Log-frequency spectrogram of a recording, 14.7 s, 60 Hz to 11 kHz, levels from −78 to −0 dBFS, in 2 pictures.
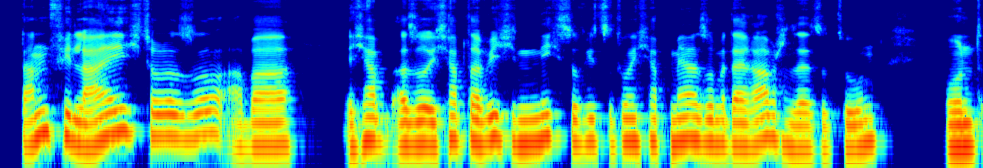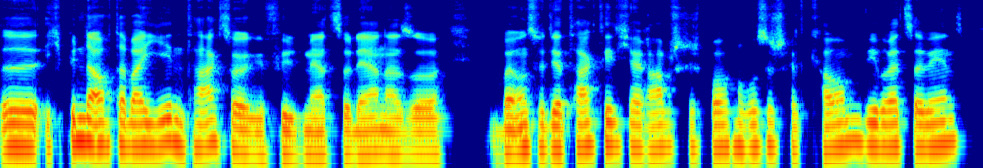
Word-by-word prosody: dann 150 +9 +2
vielleicht 170 +4 +1
oder 160 -1 +2
so, 165 +3 -1
aber 125 +1 -1 0.3
ich 115 +3 -4
habe 140 -1 -1
also, 125 +1 +4
ich 125 +1 0
habe 145 -1 -1
da 135 -2 +2
wirklich 150 -1 +1
nicht 145 +4 +1
so 135 -3 -2
viel 135 +1 -2
zu 135 -2 -10
tun. 140 +3 0
Ich 140 +1 -3
habe 140 0 -4
mehr 145 +1 +2
so 135 0 +1
mit 130 -1 -2
der 125 - +3
arabischen 130 +1 0
Seite 115 -1 0
zu 110 0 -8
tun 120 +5 -2 0.4
und, 115 0 +3
äh, 120 +1 +5
ich 115 - -11
bin 135 +1 +3
da 135 - +6
auch 125 +1 +3
dabei, 120 -1 +2
jeden 125 +1 +2
Tag 120 +3 -2
sogar 105 -7 +1
gefühlt 90 +1 -2
mehr 95 -1 -1
zu 95 +1 -3
lernen. 95 +1 0
Also, 95 0 -1 0.3
bei 100 - 0
uns 115 +3 0
wird 115 -1 -3
ja 110 - +4
tagtäglich 120 +2 -1
Arabisch 115 +1 -2
gesprochen, 115 +1 -3
Russisch 120 +1 -4
halt 105 -1 -8
kaum 125 +5 0
wie 125 - +3
bereits 120 0 0
erwähnt. 125 +4 +1
125 Hz, 225 wpm, -21 LUFS, 115-135 Hz, 0.4 s, da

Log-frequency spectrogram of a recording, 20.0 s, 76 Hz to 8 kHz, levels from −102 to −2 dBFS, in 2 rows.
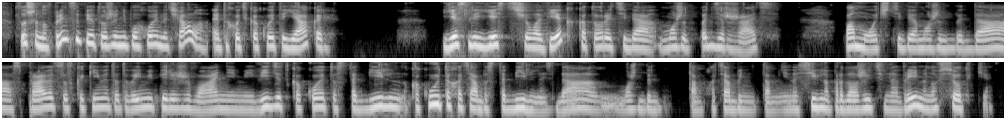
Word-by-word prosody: Слушай, 255 -2 +4
ну, 200 - +3
в - - -11
принципе, 350 -6 +4
это 235 -3 +2
уже 230 +2 +3
неплохое 225 +1 +2
начало, 210 - +2
это 190 -1 -2
хоть 195 -2 0
какой-то 200 +1 +1
якорь. 185 +1 +1 1.1
Если 225 +3 +7
есть 225 +2 +4
человек, 195 -2 +4
который 205 -1 0
тебя 185 -4 -1
может 190 0 -4
поддержать, 185 - -4 0.6
помочь 180 -5 +1
тебе, 185 -2 -3
может 180 0 -5
быть, 170 -2 -7
да, 175 +1 0
справиться 185 +3 -1
с - - -13
какими-то 190 0 -4
твоими 175 +4 -1
переживаниями, 165 -3 -3
видит 200 +5 0
какое-то 190 +1 -2
стабиль 185 +4 0
какую-то 235 +5 +3
хотя 190 -3 -1
бы 165 +1 -5
стабильность, 165 -4 -3
да, 165 +2 -1
может 175 -4 -8
быть, 160 0 -7 0.2
там, 150 - -6
хотя 160 +1 -2
бы 155 -1 -7
там 145 - -7
не 155 +1 -10
на 160 0 -6
сильно 190 +1 -1
продолжительное 165 -1 -2
время, 195 +3 +3
но 170 - -4
всё-таки. 175 -2 -3
180 Hz, 150 wpm, -23 LUFS, 170-200 Hz, 1.1 s, Если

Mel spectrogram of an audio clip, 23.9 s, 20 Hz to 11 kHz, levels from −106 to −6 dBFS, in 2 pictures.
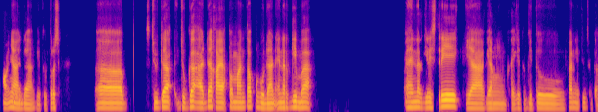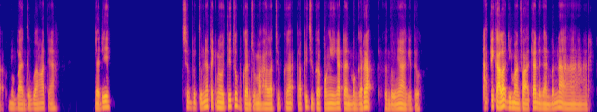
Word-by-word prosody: Pokoknya 110 +2 -1
ada 95 0 -3 0.2
gitu. 90 +1 -12
Terus, 105 0 -4 0.7
eee, 105 0 +4 0.6
juda 115 +2 +1 0.3
juga 115 +3 0 0.2
ada 110 +5 +2
kayak 115 -1 +5
pemantau 115 +1 +1
penggunaan 105 -3 0
energi, 115 +3 0
Mbak. 115 -2 +2 1.9
Energi 120 -1 0
listrik 140 +4 +5 0.3
ya 105 - +4 0.3
yang 100 -1 -1 0.2
kayak 95 -3 -9
gitu-gitu, 95 +1 -11 0.6
kan 115 - -1
itu 115 - -14
juga - - -12 0.2
membantu 95 -1 -4
banget 105 +2 -3
ya. 100 - -5 0.8
Jadi 125 +1 +1 1.4
sebetulnya 110 +2 -3
teknologi 120 +3 -1
itu 155 - 0
bukan 100 -8 -1
cuma 95 +1 -2
alat 95 +1 -2
juga, 105 0 -4
tapi 100 +6 -5
juga 105 -3 -2
pengingat 100 +1 0
dan 95 - +1
penggerak 95 +6 +2 0.2
tentunya, 95 +1 -1
gitu. 85 -1 -8 1.2
Tapi - - +1
kalau - - +9
dimanfaatkan 105 -2 +2
dengan 95 -2 -2
benar. 95 -3 -3
105 Hz, 115 wpm, -27 LUFS, 95-115 Hz, 1.9 s, kalau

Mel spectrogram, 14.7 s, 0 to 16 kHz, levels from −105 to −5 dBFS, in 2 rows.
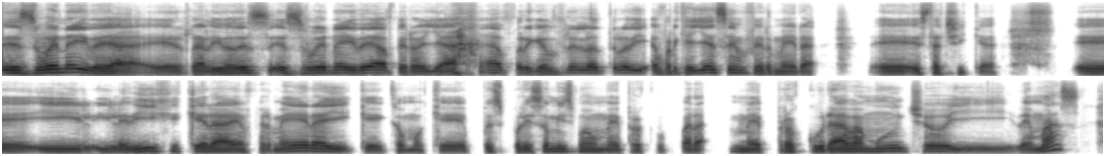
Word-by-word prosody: es 150 -2 +6
buena 175 +4 +7
idea. 130 -9 +5
En 120 0 -2
realidad 130 +3 +2
es 150 -1 +2
es 140 -1 0
buena 150 +2 +4
idea, 155 +1 +6
pero 130 -3 -1
ya 125 +1 +2 0.4
Por - - -1
ejemplo, 135 +2 -2
el 155 - -1
otro 150 +1 0
día, 145 -1 0
porque 140 0 -2
ella 155 +3 +3
es 165 0 +1
enfermera, 125 -6 -2 0.3
eh, 120 0 -1
esta 135 +3 -2
chica, 125 -3 -9 0.5
eh, 120 -2 0
y 125 -1 -1
y - - -3
le 120 -1 0
dije 150 +3 -1
que 140 -1 -1
era 130 -1 +3
enfermera 125 +5 0
y 125 -4 0
que 105 -3 -7
como 110 -2 -7
que, 100 -2 -6
pues, 125 0 -6
por 130 -1 -5
eso 120 +4 -3
mismo 135 0 -2
me 115 -2 -3
preocupara 115 0 -7 0.2
me 125 -3 -2
procuraba 130 +1 +1
mucho 140 0 -1
y 110 -3 -6
demás, 145 - -2
130 Hz, 190 wpm, -24 LUFS, 120-145 Hz, 0.5 s, buena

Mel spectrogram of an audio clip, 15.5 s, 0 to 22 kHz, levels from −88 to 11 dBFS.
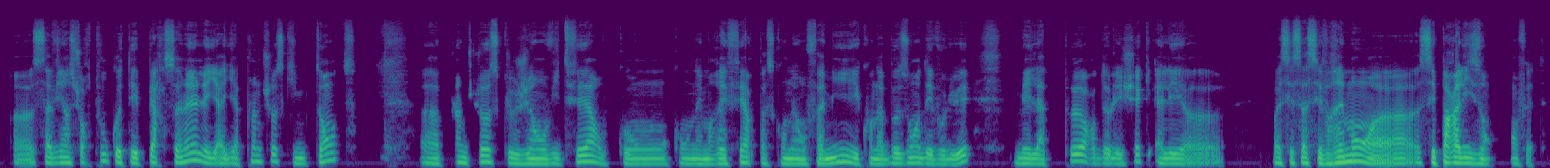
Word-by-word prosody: heu, 65 +1 -3
ça 130 - -1
vient 130 +1 0
surtout 170 +7 -6
côté 135 -4 +2
personnel 150 +8 0
et - - +3
il - - +1
y - - +2
a - - +1
il 110 - -1
y - - 0
a - - -2
plein 160 - -6
de - - -5
choses 155 0 -5
qui 120 - -8
me 120 - 0
tentent, 160 - -4 0.6
heu, 120 -3 -1
plein 145 - -3
de 130 - 0
choses 150 -2 +1
que 120 -3 -1
j'ai 110 +1 +1
envie 110 +1 +2
de 105 - -13
faire 155 -1 +2
ou 110 - -8
qu'on 110 -1 -1
qu'on 115 -1 -3
aimerait 110 +1 +1
faire 135 -1 -1
parce 120 -3 -8
qu'on 115 -2 +1
est - - +3
en 105 -1 +2
famille 120 +7 +2
et - - +3
qu'on 110 - -2
a 105 - 0
besoin 120 +3 0
d'évoluer. 110 +5 +1 0.4
Mais 115 -1 +1
la 110 -1 0 0.2
peur 165 -7 +1
de 115 +1 -2
l'échec, 115 +8 -3
elle 115 -1 0
est, 115 -1 +2
heu 115 +1 -5 0.5
ouais, 130 - +1
c'est 115 - -2
ça, 130 - +2
c'est 120 - 0
vraiment, 145 +8 +5 0.4
heu, - - -1
c'est - - +2
paralysant 120 -5 +4
en 120 - -3
fait. - - -11
120 Hz, 235 wpm, -23 LUFS, 110-135 Hz, 0.6 s, vraiment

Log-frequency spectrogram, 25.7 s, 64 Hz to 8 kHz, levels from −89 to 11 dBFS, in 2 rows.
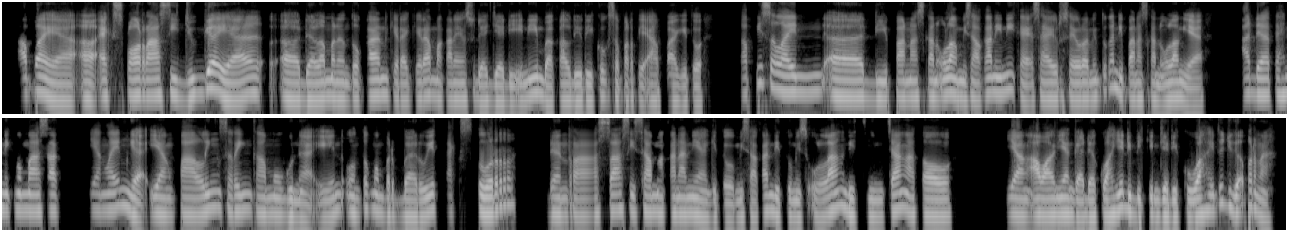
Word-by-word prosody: apa 155 +3 +2
ya 120 -2 +2
eee, 130 -2 +2
eksplorasi 145 +1 +3
juga 160 +9 +4
ya, 145 +2 +3
eee, 130 -3 -1
dalam 130 +1 +2
menentukan 130 +2 +1
kira-kira 130 +1 -2
makanan 125 -2 -3
yang 125 - -4
sudah 120 -3 -3
jadi 115 -1 -2
ini 155 +3 +2
bakal 120 -1 -1
di-recook 120 +3 -2
seperti 115 - -5
apa, 120 0 -3
gitu. 110 -1 -4 0.4
Tapi 155 +11 -7
selain, 180 -8 +3 0.2
eee, 140 -1 +4
dipanaskan 135 +1 -1
ulang 150 0 +3
misalkan 135 +5 0
ini 170 +4 +1
kayak 115 -4 -2
sayur-sayuran 130 0 0
itu - - -10
kan 210 - -1
dipanaskan 125 - -2
ulang 130 +3 +2
ya, 100 -2 +2 0.4
ada 155 -1 +1
teknik 155 0 -2
memasak 150 -1 +1 0.3
yang 155 0 -6
lain 165 +4 0
nggak 135 -5 +1
yang 135 -2 -1
paling 135 +5 0
sering 150 0 -2
kamu 130 -2 -2
gunain 115 +3 -2
untuk 140 +3 -3
memperbarui 125 -1 -1
tekstur 145 +6 0 0.3
dan 130 -1 -2
rasa 130 +4 0
sisa 140 -1 -1
makanannya, 135 -2 0 0.2
gitu? 105 - -3
Misalkan 120 +5 -3
ditumis 115 -3 -2
ulang, 145 +8 +2
dicincang 125 +6 0
atau, 125 -2 +2 0.6
yang 125 -3 +1
awalnya 125 +1 +4
nggak 120 -2 0
ada 120 - +2
kuahnya 130 +3 +1
dibikin 125 -2 -1
jadi 120 -1 +2
kuah, 130 +4 +3
itu 150 +9 -3
juga 150 -7 +1
pernah? 130 - -2
130 Hz, 160 wpm, -24 LUFS, 125-150 Hz, 0.6 s, juga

